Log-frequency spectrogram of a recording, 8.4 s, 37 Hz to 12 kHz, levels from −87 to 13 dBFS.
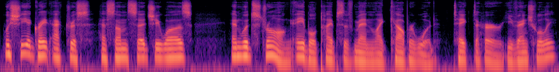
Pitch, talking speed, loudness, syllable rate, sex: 105 Hz, 155 wpm, -19 LUFS, 4.2 syllables/s, male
